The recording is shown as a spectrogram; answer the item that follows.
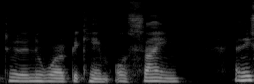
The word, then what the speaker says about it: Osain: Osin is pronounced osen. Um but then to the new world became osen and he spelled different things.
